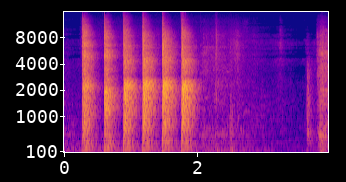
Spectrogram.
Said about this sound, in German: Ich kann dafür super laut klatschen, Leute. Es kommt bestimmt in der Aufnahme richtig geil, aber wenn ich meine Hände spreiz, habe ich hier so einen Zwischenraum.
